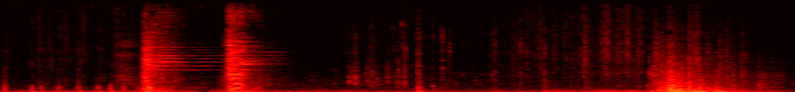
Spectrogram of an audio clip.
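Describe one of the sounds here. A metal lever clanks as it turns.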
